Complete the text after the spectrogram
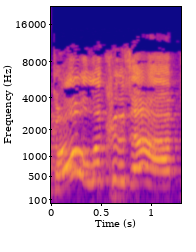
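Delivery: slow, high, mock-impressed tease; drawn-out mocking admiration. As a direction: tease him like he's a big shot. Mock greeting at a man.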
